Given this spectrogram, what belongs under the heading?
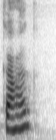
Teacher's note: অঘোষ বর্ণ ঘোষ বর্ণে পরিণত হলে তাকে ঘোষীভবন বলে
